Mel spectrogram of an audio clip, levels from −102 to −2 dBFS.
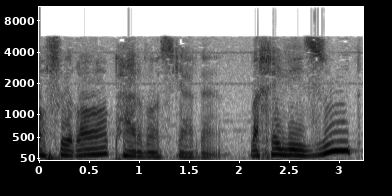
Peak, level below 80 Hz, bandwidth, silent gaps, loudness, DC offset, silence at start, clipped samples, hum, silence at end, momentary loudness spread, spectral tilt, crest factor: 0 dBFS; -24 dBFS; 5.8 kHz; none; -9 LUFS; under 0.1%; 0 s; under 0.1%; none; 0.05 s; 10 LU; -9 dB/octave; 8 dB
